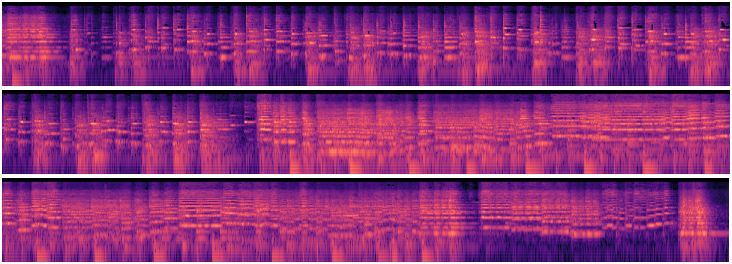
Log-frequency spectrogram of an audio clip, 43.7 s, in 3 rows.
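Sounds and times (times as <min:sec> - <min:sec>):
orchestra playing polka: 0:00.0 - 0:43.6.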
